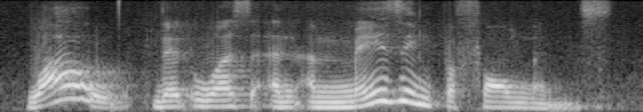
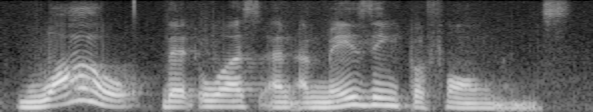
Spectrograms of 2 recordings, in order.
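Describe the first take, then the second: First: Excited example read aloud; excited exclamation. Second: Said in the usual way. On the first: Shown as a demonstration. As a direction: lift the wow, sell amazing with excitement. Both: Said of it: "indicate strong emphasis or excitement".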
